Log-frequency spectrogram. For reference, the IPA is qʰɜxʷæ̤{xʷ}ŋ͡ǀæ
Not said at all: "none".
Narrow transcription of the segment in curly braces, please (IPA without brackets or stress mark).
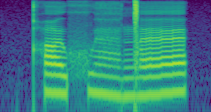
none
